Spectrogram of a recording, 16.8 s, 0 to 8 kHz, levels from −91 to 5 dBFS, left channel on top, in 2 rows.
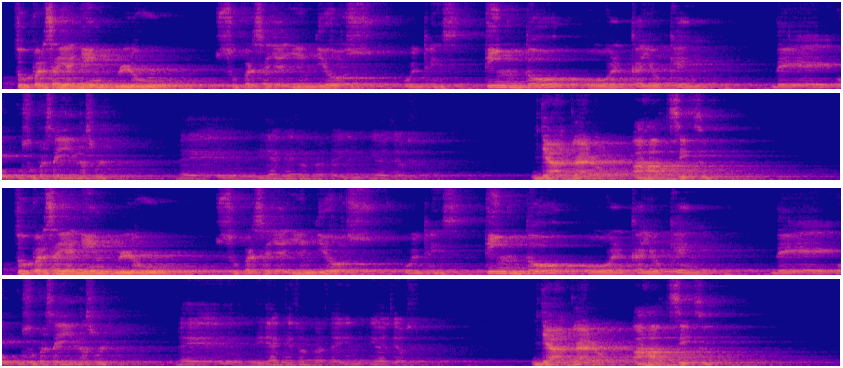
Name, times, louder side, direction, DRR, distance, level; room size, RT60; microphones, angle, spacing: voice 1, 0.1-1.7 2.1-3.7 4.0-4.6 4.8-7.1 7.7-9.5 13.7-14.4 14.7-15.5, equal, 10° left, 1 dB, 2.8 m, -29 dB
voice 2, 10.1-12.5, equal, 55° right, 1 dB, 3.2 m, -42 dB
28.0 x 23.0 x 5.1 m, 3.0 s
head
